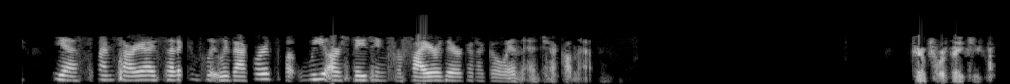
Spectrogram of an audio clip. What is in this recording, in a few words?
Dispatch; Scottsdale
